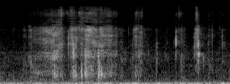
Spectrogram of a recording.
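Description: A crunchy bite into the crust of a sauce-glazed chicken drumstick, heard close up. A dense burst of crunching comes about half a second in and lasts under a second, followed by a few sharp crackles as she chews.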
